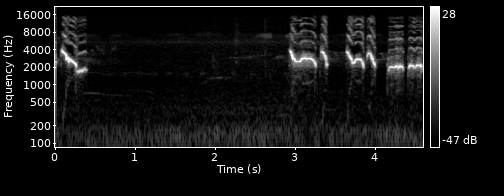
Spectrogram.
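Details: Singing oriental magpie-robin, used as a lure for other birds. It opens with one falling whistle, then silence, then a burst of rich, slurred whistles and short repeated notes that are louder and clearer.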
